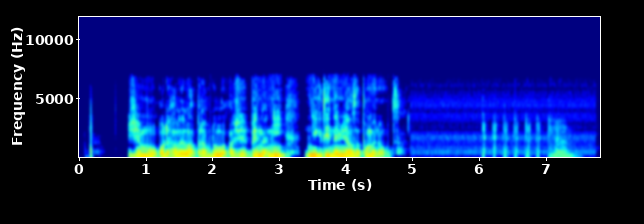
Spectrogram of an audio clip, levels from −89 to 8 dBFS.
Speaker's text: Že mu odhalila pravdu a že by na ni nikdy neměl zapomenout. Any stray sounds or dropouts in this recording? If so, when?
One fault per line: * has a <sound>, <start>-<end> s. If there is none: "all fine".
* has a throat clearing, 6.0-7.6 s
